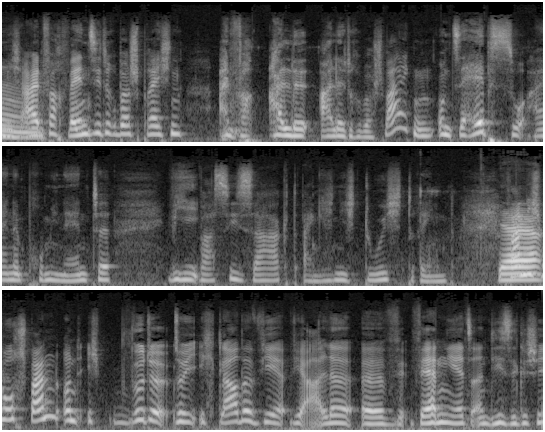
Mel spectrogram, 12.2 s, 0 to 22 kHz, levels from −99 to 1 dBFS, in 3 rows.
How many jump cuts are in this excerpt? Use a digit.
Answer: 2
